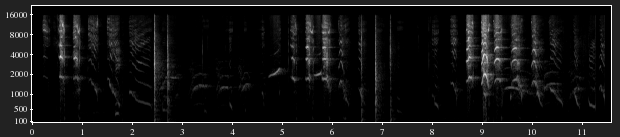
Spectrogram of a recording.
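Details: Dog giving sharp, high squeaks and short, falling whines in irregular bursts, mixed with dull knocks and thuds in a small quiet room.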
